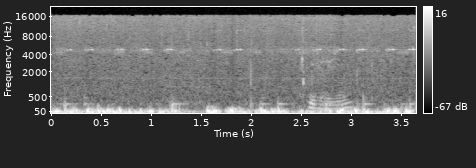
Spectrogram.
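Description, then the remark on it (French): A steady high drone of insects and flies, like crickets or cicadas, pulses faintly through an outdoor scene with birds, mixed with rumbling low sounds and a brief harmonic voice-like call near the end. “On entend. On voit pas. T'as vu quoi avec tes oreilles? Presque mille. Des insectes. Des oiseaux. Mouches.”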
